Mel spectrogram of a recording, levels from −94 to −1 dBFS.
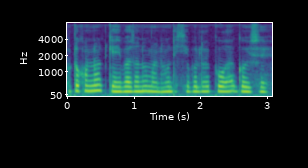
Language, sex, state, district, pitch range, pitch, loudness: Assamese, male, Assam, Sonitpur, 190-205 Hz, 195 Hz, -17 LUFS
